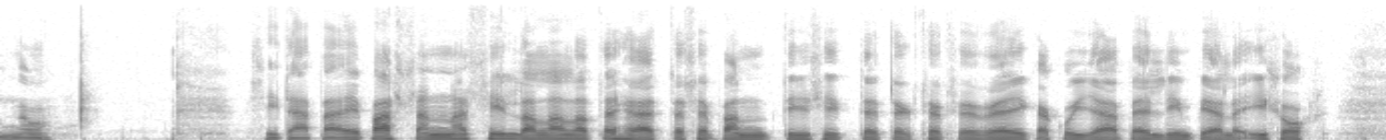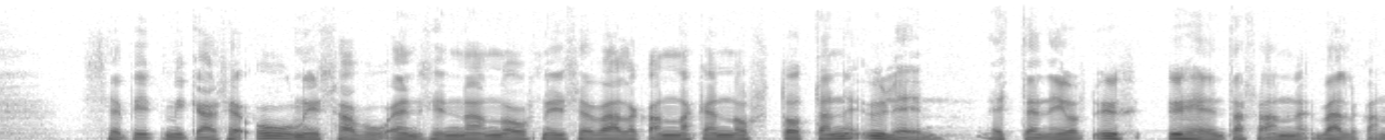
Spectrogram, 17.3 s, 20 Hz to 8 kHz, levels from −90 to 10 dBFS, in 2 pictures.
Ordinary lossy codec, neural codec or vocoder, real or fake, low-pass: none; none; real; none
